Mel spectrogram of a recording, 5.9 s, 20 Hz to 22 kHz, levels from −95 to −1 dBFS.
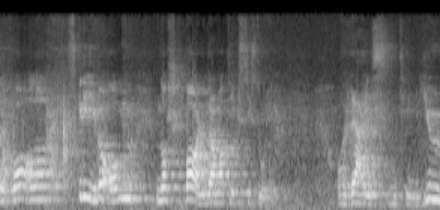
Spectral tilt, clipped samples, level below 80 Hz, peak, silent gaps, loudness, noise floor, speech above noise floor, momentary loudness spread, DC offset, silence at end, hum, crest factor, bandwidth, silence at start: -5.5 dB/octave; under 0.1%; -48 dBFS; 0 dBFS; none; -16 LUFS; -38 dBFS; 22 dB; 15 LU; under 0.1%; 0 s; none; 16 dB; 16.5 kHz; 0 s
